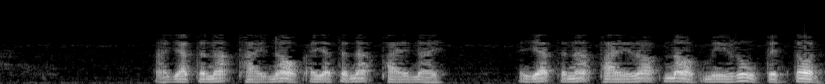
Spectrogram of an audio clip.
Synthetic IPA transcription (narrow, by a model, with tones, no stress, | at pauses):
ʔa˧ja˧t̪ʰːa˧na̰˧˥ʔpʰaː˧jnɔː˥˩k̚ʔa̰˧ja˧˥t̪ʰːa˧na˦˧˥ʔpʰaː˧jna˧j | ʔa˧ja˧t̪ʰːa˧na˧˥ʔpʰaː˧jɾnɔː˥˩k̚miː˧ɾuː˥˩pːe˧nt̪o˥˩˨n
